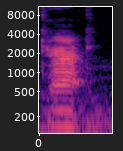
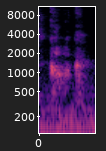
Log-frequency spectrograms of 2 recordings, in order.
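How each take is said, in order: First: The word is said in a Midwestern accent. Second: The word is said in an imitated, funny accent. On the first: This is how the speakers themselves say it. "we're all like cack" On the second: Someone else said it. "the way he said like cock"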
